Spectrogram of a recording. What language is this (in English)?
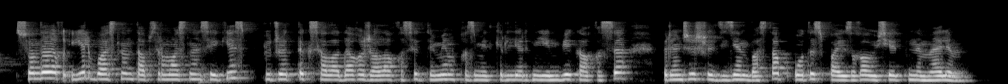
Kazakh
